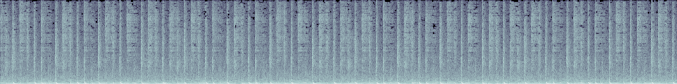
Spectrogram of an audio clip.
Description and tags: war zone battle music
battle, command, game, computer, dramatic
